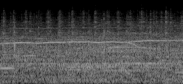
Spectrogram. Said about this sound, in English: Listen at this applause for him coming in. One thing Brentwood does, and I applaud them for it, they are really supportive of their football team.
